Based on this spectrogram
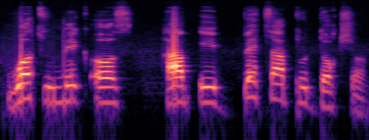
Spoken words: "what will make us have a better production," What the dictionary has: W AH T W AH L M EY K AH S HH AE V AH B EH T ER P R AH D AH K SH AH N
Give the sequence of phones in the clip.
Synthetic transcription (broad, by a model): W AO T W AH M EY K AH S HH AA V AH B EH T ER P R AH D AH K SH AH N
